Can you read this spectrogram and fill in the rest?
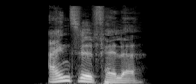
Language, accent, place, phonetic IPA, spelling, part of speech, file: German, Germany, Berlin, [ˈaɪ̯nt͡sl̩ˌfɛlə], Einzelfälle, noun, De-Einzelfälle.ogg
- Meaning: nominative/accusative/genitive plural of Einzelfall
